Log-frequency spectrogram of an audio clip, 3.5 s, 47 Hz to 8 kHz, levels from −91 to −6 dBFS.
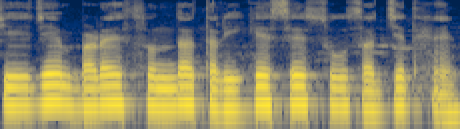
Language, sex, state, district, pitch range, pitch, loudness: Hindi, male, Chhattisgarh, Sukma, 120-135 Hz, 125 Hz, -16 LUFS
